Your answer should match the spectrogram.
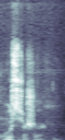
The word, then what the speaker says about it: Worcestershire: By the Uh, way, it's Worcestershire is how you pronounce it. Worcestershire.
